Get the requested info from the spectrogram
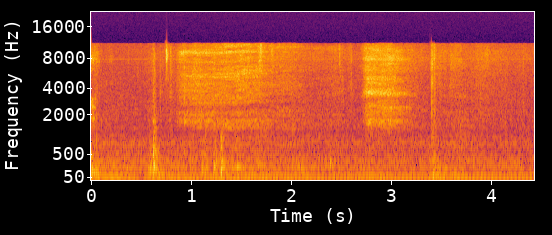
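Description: Car cabin noise while driving: a steady low engine and road rumble, with a couple of light clicks about half a second and just over a second in, and a short hiss around three seconds in.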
